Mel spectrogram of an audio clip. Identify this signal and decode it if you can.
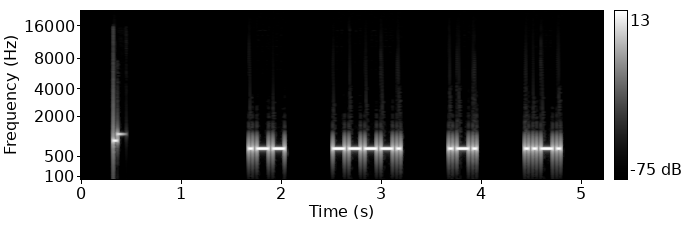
Morse code, heard as a keyed tone, about 30 wpm, spaced as for 14 wpm, 700 Hz. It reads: W9RF
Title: USA Call Signs - 4 Characters - 4x Character Spacing - 30wpm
